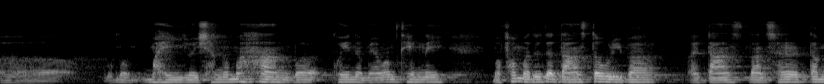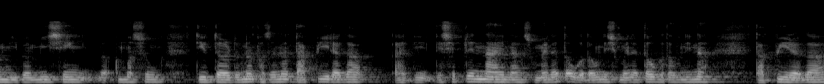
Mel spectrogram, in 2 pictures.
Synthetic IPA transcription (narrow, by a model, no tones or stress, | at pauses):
mɐmɐɦjlojsɐŋɐmɐhaŋbɐkʰojnɐmɐjamɐmtʰeŋnɐj | mɐpʰɐmɐdudɐdanstɐwɾibɐ | dansdansɐɾtɐmːibɐmisiŋɐmɐsuŋtitɐɾdunɐpʰɐzɐnɐtak̚piɾɐɡɐ | jdidisiplinːajnɐsumajnɐtɐwɡɐdɐwnisumajnɐtɐwɡɐdɐwninɐtak̚piɾɐɡɐ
